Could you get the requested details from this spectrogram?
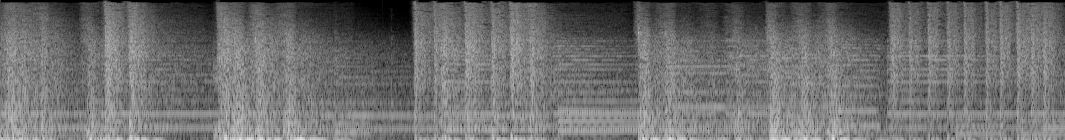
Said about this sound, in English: Who shot the German machine gun? Is that a Gatling gun?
